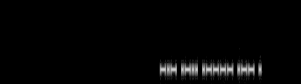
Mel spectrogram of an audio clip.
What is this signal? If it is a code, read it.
Morse code, heard as a keyed tone, about 69 wpm, 700 Hz. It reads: KL1WE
